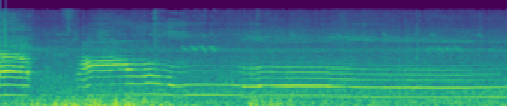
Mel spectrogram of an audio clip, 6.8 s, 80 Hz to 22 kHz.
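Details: Stray cat crying out after a surprise attack by a boss cat, filmed on an EOS R5 camera: a loud, long, wavering yowl held for several seconds, rich in overtones, after a brief first cry, over low background rumble.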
